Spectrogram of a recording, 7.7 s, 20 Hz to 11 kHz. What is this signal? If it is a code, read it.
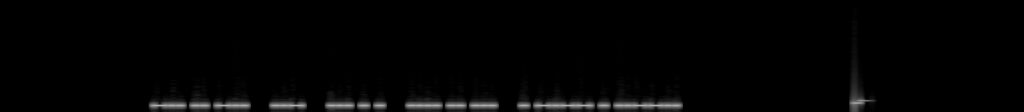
Morse code, heard as a keyed tone, about 40 wpm, 700 Hz. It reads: DID U SEE HIS EYE?
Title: Sentences from Top 300 Words and Abbreviations 40wpm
